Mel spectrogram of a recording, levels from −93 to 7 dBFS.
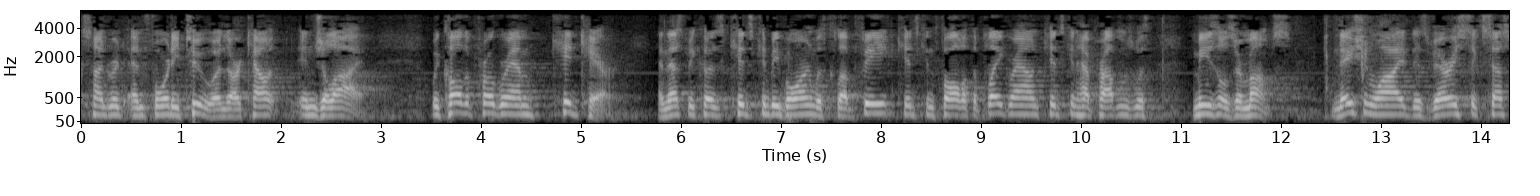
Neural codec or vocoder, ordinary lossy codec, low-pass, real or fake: none; MP3, 24 kbps; 5.4 kHz; real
